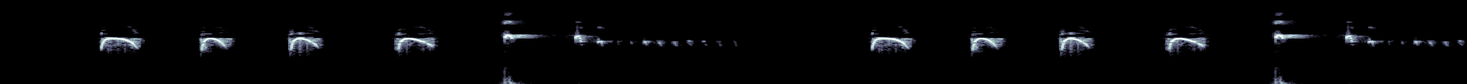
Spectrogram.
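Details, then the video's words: Marmot calling: two runs of four short, sharp, high chirps about half a second apart, each run followed by a sudden click and a rapid, fading stutter of shorter chirps. "MARMOT SOUND"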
